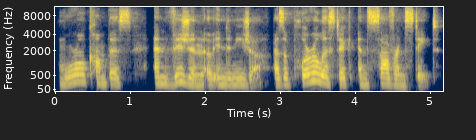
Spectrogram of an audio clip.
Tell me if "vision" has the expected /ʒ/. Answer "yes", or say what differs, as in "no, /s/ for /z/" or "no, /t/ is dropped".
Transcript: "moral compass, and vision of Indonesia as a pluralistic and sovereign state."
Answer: yes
